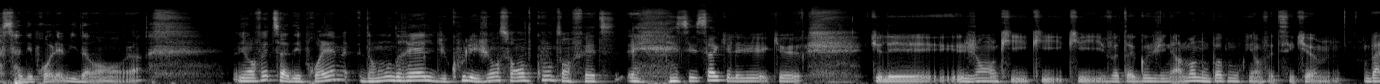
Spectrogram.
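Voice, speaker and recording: A man giving casual, blunt, opinionated commentary, talking haltingly with many fillers and restarts. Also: medium pitch, vocal fry, dark tone.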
